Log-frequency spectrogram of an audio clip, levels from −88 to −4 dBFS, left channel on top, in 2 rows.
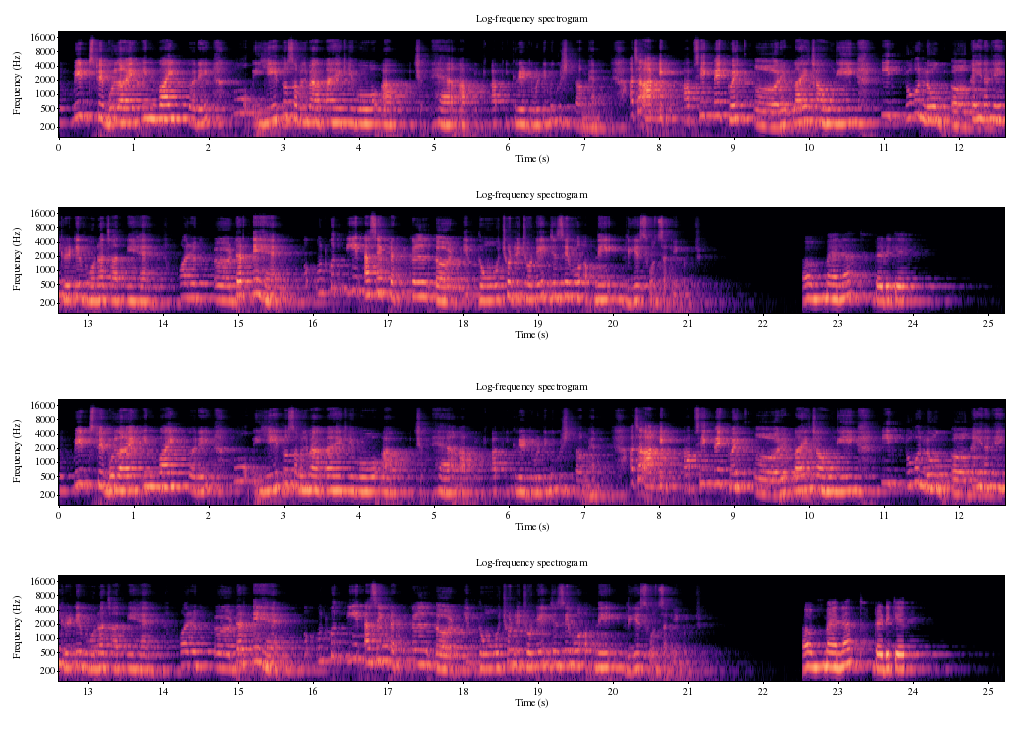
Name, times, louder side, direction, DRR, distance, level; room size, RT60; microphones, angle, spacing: voice 1, 0.2-4.5 4.7-13.8 14.2-15.5 16.1-20.7, left 1 dB, 60° left, 2 dB, 1.4 m, -32 dB
voice 2, 22.5-23.9, right 4 dB, 55° right, 6 dB, 0.3 m, -28 dB
11.5 x 6.3 x 4.3 m, 1.3 s
head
